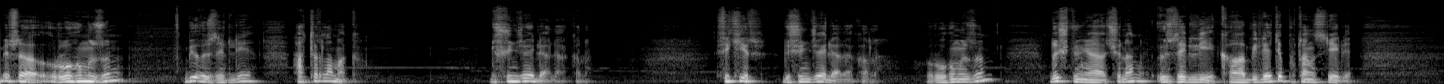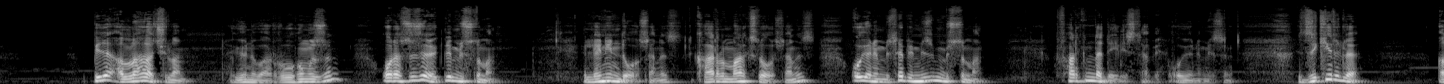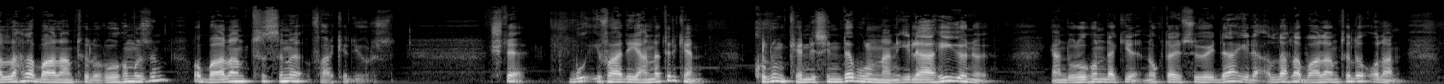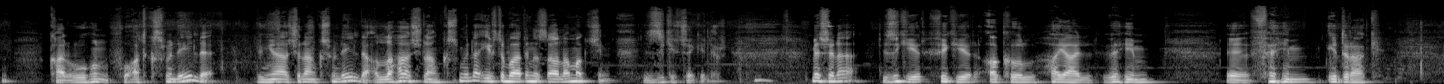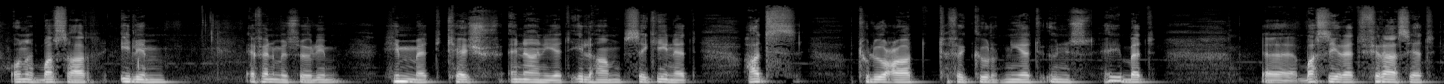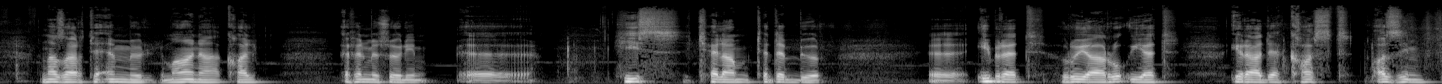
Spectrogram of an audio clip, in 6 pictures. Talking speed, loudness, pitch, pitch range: 90 wpm, -17 LUFS, 115 Hz, 105-130 Hz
